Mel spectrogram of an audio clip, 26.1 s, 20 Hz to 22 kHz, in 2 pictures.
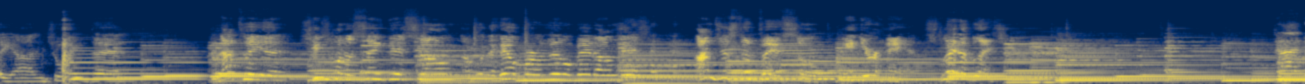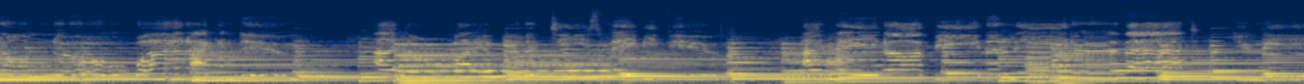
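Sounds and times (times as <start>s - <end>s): piano playing sustained chords: 0.9s - 26.0s.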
